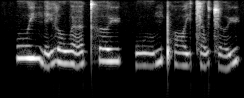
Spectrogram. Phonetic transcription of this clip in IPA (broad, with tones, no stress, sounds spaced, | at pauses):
uː˥ j ŋ e˨˥ j l o˧ w œː˨˥ t̪ʰ ɵ˥ ɥ | w uː˨˥ ŋ pʰ ɔː˨ j t͡s ɐ˨˥ w t͡s ɵ˨˥ ɥ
